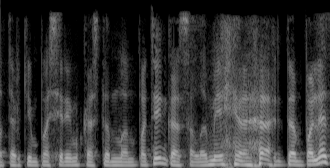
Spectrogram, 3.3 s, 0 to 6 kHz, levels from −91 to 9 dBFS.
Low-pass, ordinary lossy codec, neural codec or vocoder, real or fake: 5.4 kHz; AAC, 32 kbps; codec, 16 kHz, 2 kbps, X-Codec, HuBERT features, trained on balanced general audio; fake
